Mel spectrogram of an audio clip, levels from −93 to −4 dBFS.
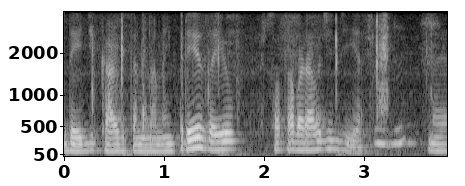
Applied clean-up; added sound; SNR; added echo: none; Sink (filling or washing) + Typing; 15 dB; none.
